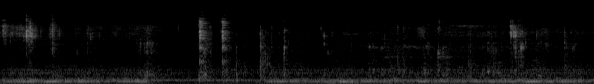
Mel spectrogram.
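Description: A man eating fried chicken close to the microphone: chewing with wet mouth smacks and sharp lip clicks, two loud smacks close together about two seconds in and another near the end, over a low steady hum.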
